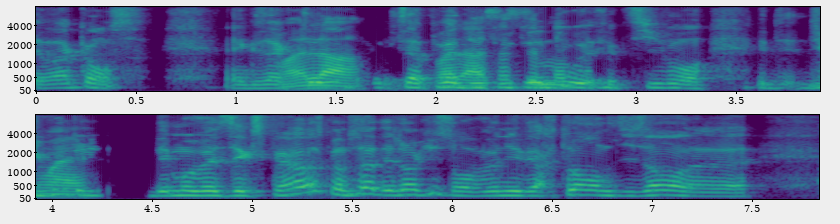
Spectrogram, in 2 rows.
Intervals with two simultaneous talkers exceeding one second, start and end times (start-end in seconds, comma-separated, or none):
1.2-2.7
